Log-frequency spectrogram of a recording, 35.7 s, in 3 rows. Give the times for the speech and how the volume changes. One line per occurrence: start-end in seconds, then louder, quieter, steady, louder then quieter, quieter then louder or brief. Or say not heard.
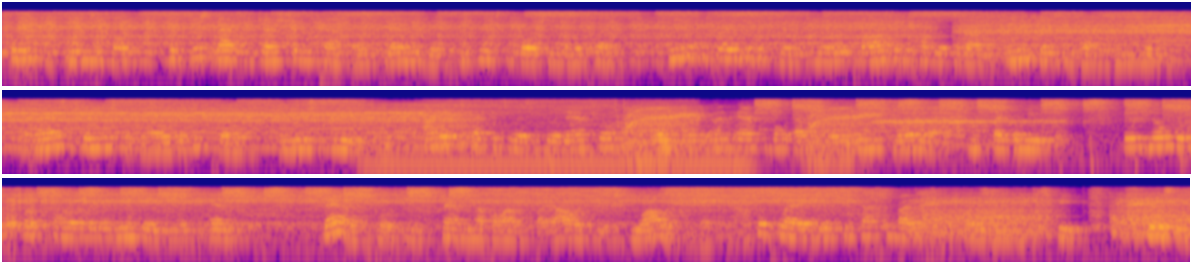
0.0-35.6 steady.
